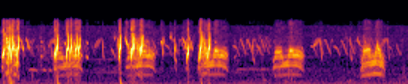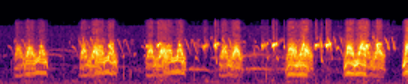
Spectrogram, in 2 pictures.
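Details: Quail sounds for trapping, heard in the morning: a long series of grating, nasal bursts at roughly one per second, interleaved with thin rising chirps and sharp clicks.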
